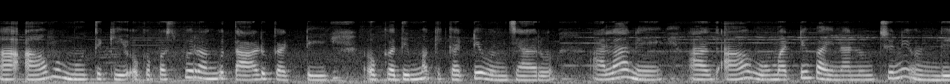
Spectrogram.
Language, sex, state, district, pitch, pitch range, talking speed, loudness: Telugu, female, Andhra Pradesh, Krishna, 225 Hz, 215-260 Hz, 115 wpm, -16 LUFS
